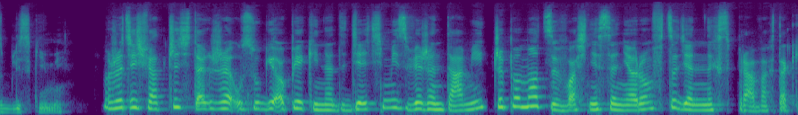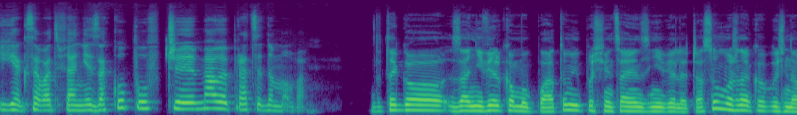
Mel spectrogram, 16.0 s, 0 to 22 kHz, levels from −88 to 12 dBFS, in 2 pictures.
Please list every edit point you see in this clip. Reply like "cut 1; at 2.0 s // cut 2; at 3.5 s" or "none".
cut 1; at 11.6 s

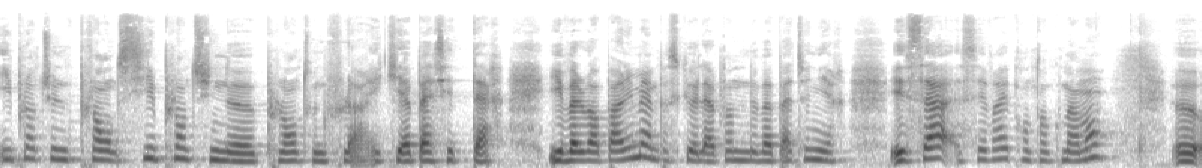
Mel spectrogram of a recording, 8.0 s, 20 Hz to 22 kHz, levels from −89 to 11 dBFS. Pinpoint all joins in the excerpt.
cut 1; at 5.9 s

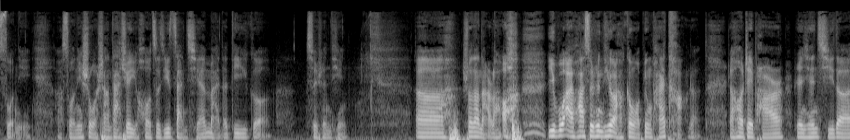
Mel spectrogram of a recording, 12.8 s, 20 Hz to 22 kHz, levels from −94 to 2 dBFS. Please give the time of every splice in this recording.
none

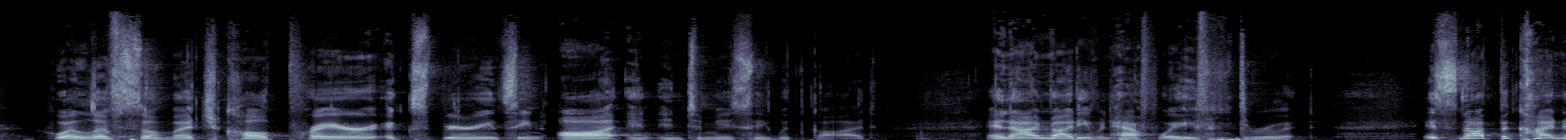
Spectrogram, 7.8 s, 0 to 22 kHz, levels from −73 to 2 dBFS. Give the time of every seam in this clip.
cut 1; at 4.9 s

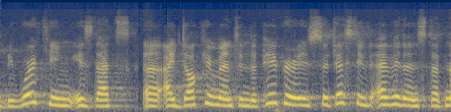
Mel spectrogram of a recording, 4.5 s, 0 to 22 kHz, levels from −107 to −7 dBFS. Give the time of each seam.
cut 1; at 1.4 s

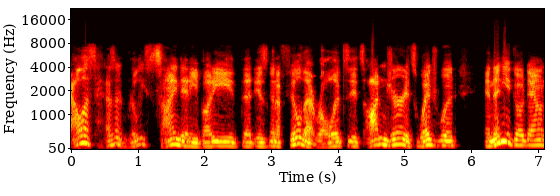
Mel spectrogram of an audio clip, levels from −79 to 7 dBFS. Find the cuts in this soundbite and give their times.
none

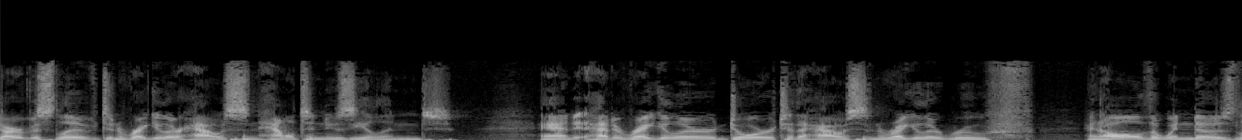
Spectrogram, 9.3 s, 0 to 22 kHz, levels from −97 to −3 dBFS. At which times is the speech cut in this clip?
none

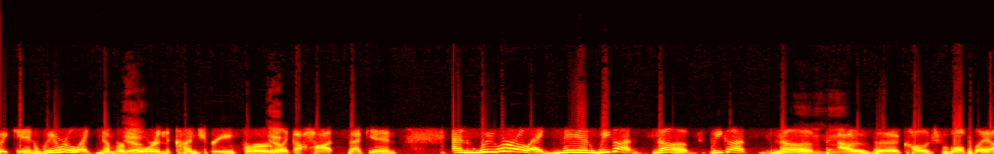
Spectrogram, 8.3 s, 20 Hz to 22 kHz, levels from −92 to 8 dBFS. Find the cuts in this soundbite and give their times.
none

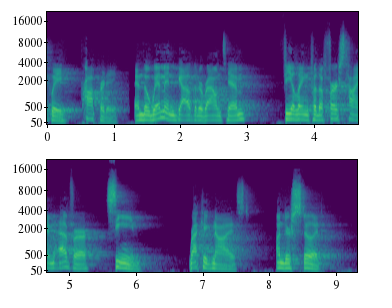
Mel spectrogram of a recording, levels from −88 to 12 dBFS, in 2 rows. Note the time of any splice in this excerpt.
cut 1; at 1.2 s

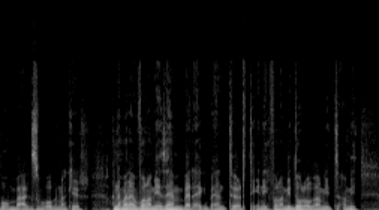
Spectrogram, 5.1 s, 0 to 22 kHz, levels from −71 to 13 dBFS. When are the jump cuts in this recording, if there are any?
none

